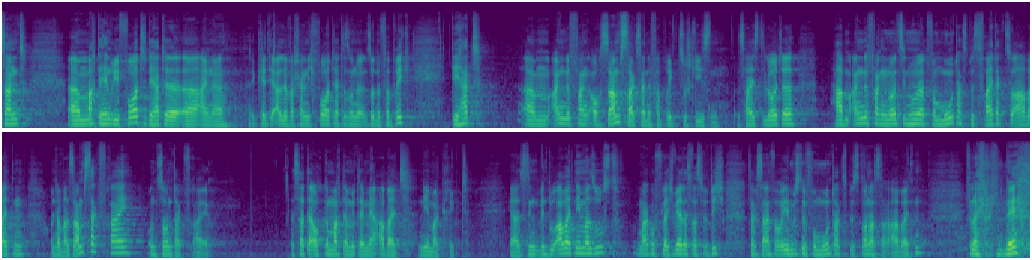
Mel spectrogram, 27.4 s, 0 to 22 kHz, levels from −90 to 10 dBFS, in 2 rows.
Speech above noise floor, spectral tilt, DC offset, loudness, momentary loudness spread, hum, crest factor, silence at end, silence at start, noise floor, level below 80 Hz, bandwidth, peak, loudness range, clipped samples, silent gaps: 38 dB; -5.5 dB/octave; under 0.1%; -24 LUFS; 15 LU; none; 24 dB; 0 s; 0 s; -62 dBFS; -64 dBFS; 15.5 kHz; 0 dBFS; 5 LU; under 0.1%; none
